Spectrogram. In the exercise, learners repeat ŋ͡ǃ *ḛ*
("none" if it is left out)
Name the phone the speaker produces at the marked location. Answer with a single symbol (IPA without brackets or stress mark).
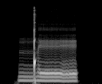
e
